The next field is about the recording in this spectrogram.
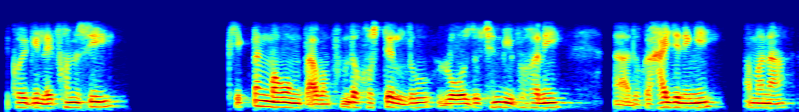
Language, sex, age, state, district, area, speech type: Manipuri, male, 60+, Manipur, Churachandpur, urban, conversation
